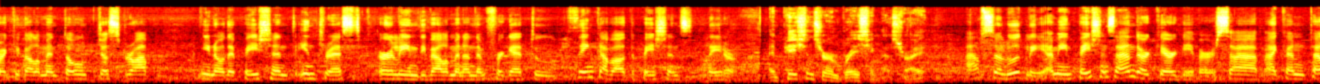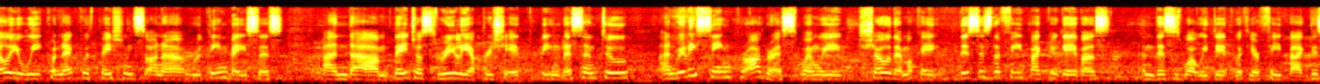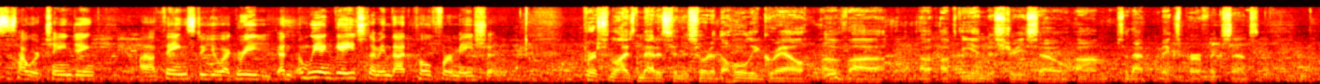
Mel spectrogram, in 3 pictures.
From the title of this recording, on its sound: Live at Pharma USA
